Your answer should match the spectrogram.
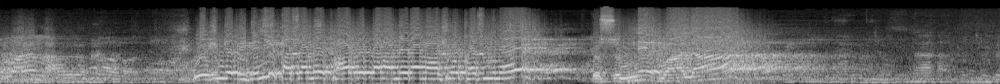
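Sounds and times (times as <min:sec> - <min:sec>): low steady background noise: 0:00.0 - 0:10.0
man speaking into a microphone: 0:01.5 - 0:08.6.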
